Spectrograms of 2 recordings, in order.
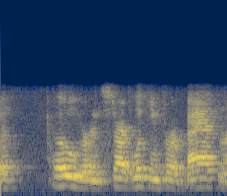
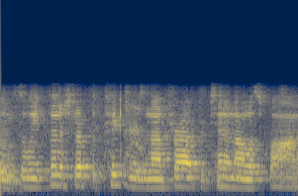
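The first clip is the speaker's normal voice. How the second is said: usual speaking voice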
